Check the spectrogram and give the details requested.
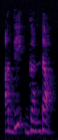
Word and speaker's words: Adi Ganda: The pronunciation is Adi Ganda.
